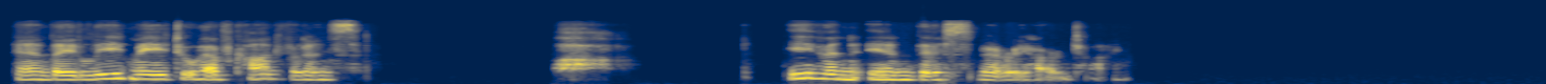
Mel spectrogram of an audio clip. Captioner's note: sighs deeply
